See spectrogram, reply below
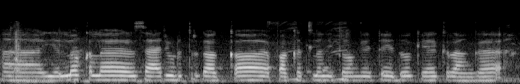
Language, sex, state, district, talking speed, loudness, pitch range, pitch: Tamil, female, Tamil Nadu, Kanyakumari, 115 wpm, -16 LUFS, 185-195 Hz, 190 Hz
